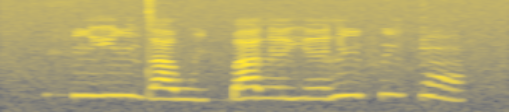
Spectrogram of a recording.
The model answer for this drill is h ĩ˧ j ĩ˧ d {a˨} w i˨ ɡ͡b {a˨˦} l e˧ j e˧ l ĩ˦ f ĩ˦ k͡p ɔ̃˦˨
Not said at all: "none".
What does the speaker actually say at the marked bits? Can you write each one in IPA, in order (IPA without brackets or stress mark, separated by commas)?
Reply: a˨, a˨˦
